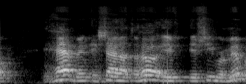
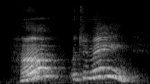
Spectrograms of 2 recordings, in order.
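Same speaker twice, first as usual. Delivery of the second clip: high-pitched, incredulous questioning; baffled; 11 semitones higher, much slower than usual. Retold or imitated. Recruit questioning the examiner, baffled. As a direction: squeak it in mock bewilderment. Acts out his baffled younger self.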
